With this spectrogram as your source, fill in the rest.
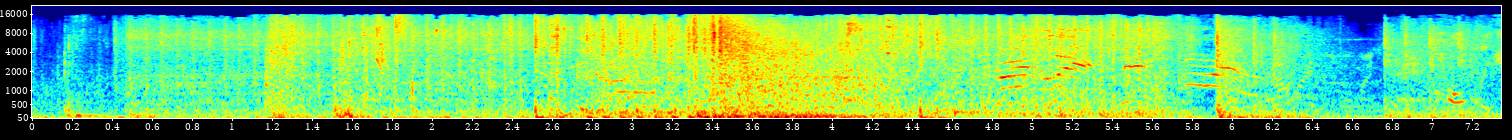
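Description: Gunfire in Rainbow Six Siege: rapid bursts of close shots cracking over a steady loud din, with a sharp report near the end and players talking over it.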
